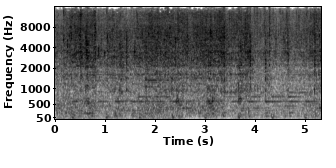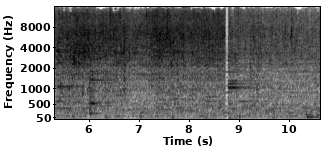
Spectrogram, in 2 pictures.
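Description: Chopped onion, garlic and tomato sizzling in hot oil in a stainless steel pot as they are stirred: a steady frying hiss. It cuts out for an instant near the end.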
